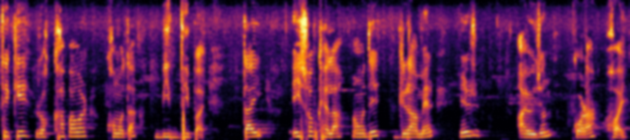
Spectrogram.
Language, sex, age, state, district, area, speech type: Bengali, male, 18-30, West Bengal, Jhargram, rural, spontaneous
